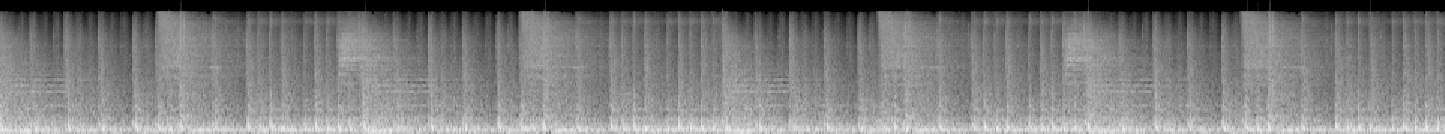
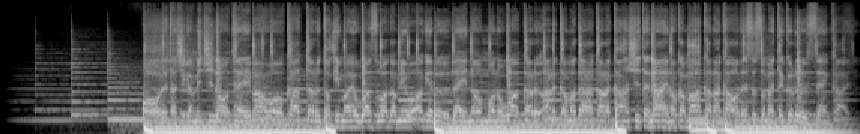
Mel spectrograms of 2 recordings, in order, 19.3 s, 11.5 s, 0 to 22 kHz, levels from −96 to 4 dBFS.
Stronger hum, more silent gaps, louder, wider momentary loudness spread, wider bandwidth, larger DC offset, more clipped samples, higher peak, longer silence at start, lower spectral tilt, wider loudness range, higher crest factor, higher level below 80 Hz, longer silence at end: neither; neither; first, -15 LUFS vs -20 LUFS; about the same, 5 LU vs 7 LU; second, 16 kHz vs 19.5 kHz; neither; neither; first, 0 dBFS vs -6 dBFS; second, 0 s vs 0.95 s; about the same, -5 dB/octave vs -5 dB/octave; about the same, 1 LU vs 2 LU; about the same, 14 dB vs 12 dB; about the same, -20 dBFS vs -18 dBFS; about the same, 0 s vs 0.1 s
